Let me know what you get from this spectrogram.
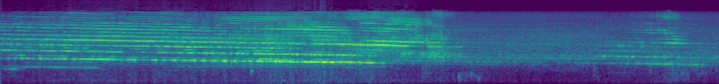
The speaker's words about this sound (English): So, I think this is the ambulance. Good. Yeah. So, that means you gotta. No, it's a fire truck.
